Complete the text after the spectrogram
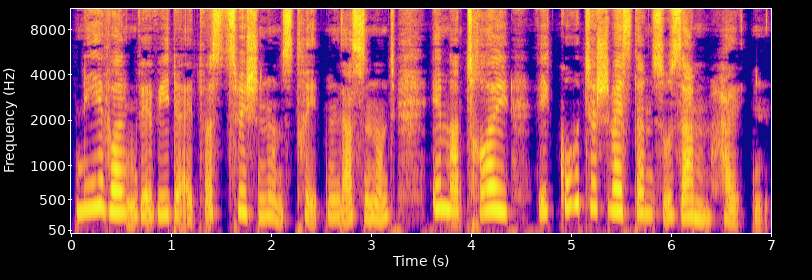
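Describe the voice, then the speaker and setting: Woman reader doing a gentle, high-voiced little girl, loving and earnest, storybook. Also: animated, measured pace, gravelly, dry recording, studio quality, heavily acted. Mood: tender. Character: sweet devoted young girl, gentle and loving.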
